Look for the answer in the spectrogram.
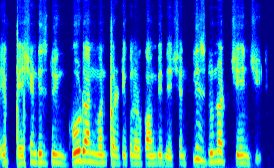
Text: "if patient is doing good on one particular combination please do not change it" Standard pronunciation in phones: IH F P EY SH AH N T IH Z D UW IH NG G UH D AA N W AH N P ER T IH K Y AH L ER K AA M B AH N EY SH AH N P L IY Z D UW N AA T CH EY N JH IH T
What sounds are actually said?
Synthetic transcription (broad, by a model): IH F P EY SH AH N T IH Z D UW IH NG G UH D AA N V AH N P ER T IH K Y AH L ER K AA M B AH N EY SH AH N P L IY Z D UW N AA T CH EY N JH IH T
